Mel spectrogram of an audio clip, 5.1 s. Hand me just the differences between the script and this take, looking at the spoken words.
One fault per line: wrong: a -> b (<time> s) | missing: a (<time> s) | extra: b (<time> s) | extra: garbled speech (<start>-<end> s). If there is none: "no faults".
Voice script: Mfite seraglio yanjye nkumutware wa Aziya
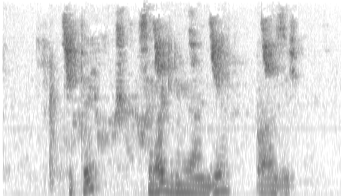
missing: nkumutware (3.3 s)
